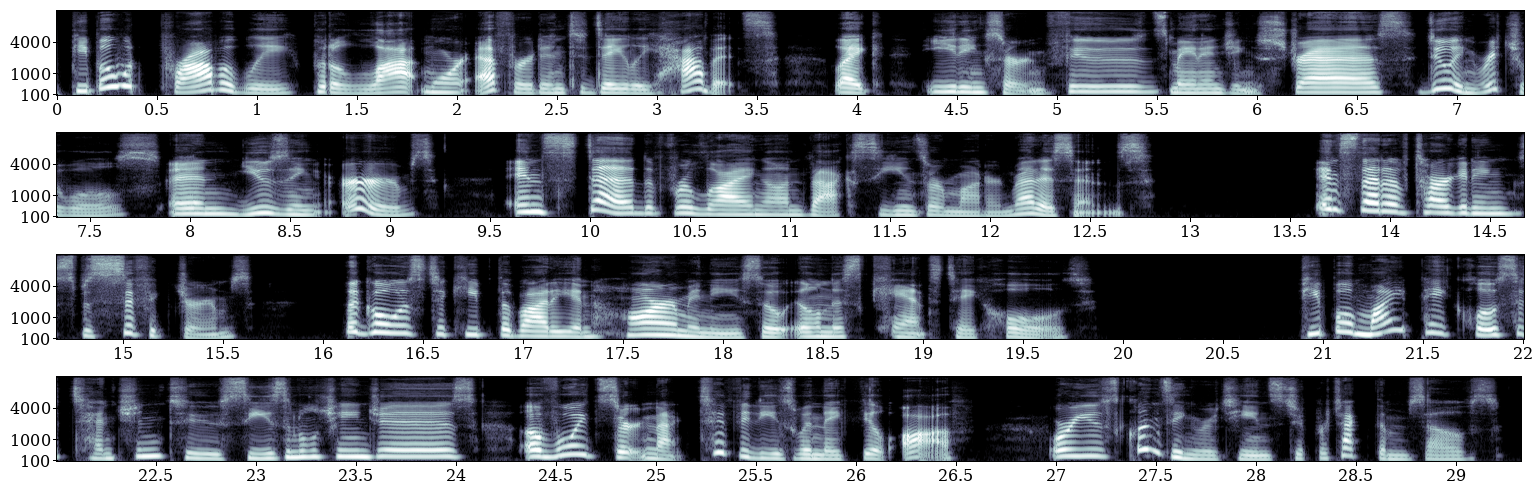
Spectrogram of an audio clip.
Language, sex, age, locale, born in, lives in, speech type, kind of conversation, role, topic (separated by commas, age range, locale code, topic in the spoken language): English, female, 45-49, en-US, United States, United States, read, expert-assistant, expert, How would relying on traditional healing change health beliefs?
